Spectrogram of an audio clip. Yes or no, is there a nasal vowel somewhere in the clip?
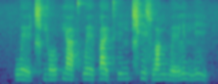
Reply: no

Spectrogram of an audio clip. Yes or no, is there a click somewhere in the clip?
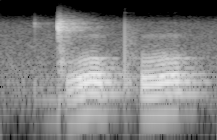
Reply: yes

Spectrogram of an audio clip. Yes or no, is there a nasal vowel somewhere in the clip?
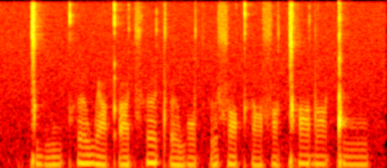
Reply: no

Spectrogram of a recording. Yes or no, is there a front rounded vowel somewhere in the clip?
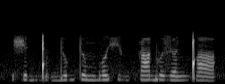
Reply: no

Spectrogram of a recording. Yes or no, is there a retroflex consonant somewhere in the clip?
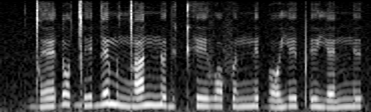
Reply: no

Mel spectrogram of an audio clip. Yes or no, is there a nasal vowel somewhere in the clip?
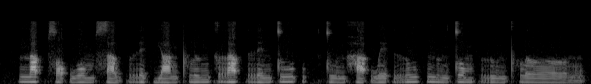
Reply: no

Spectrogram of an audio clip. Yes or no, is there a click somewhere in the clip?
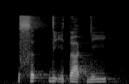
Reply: no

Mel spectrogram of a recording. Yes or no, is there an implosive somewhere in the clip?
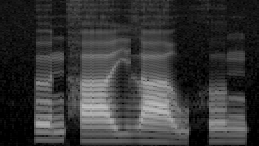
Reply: no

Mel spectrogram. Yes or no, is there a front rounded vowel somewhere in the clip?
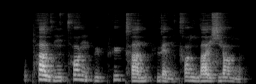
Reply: yes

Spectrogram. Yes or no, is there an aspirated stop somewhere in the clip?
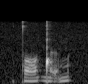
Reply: no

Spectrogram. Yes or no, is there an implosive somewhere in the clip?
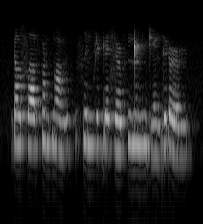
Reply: no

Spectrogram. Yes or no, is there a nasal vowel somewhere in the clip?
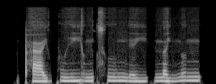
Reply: no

